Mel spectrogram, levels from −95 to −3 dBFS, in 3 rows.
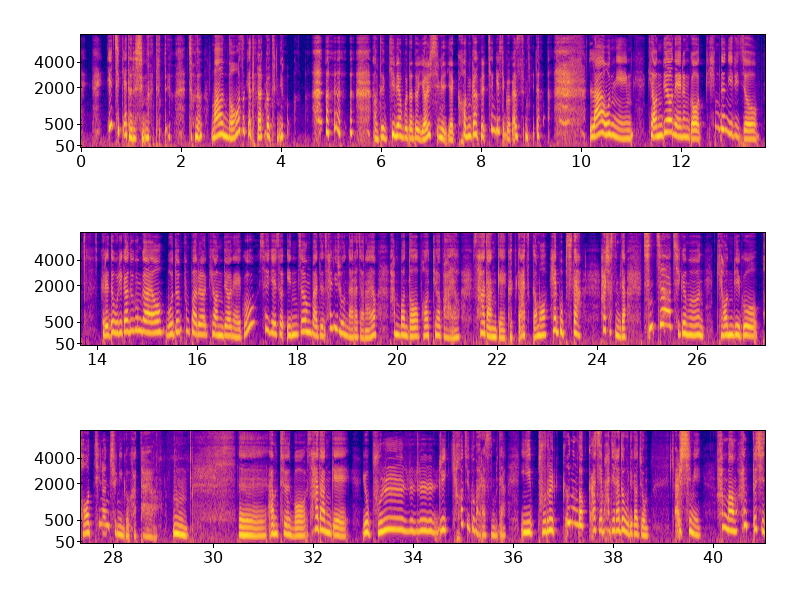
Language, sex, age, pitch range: Korean, female, 40-59, 190-265 Hz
